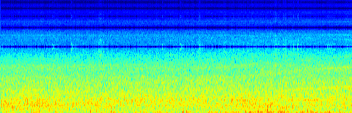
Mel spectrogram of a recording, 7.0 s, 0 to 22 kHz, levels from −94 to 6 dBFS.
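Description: Imaging from linear upsampling runs throughout. The sound points to an 8 kHz original raised to 44.1 kHz by straight-line interpolation, a weak filter. Its top end is dulled, and a faint mirror image sits between 4 and 8 kHz, roughly 30 dB down, adding a slight metallic shimmer.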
